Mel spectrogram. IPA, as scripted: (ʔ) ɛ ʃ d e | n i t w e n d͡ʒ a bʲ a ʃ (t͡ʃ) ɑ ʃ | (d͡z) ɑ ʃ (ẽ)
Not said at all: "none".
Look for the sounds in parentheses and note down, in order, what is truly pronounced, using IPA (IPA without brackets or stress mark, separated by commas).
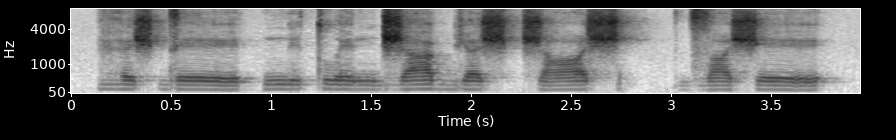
ɦ, t͡ʃ, d͡z, e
